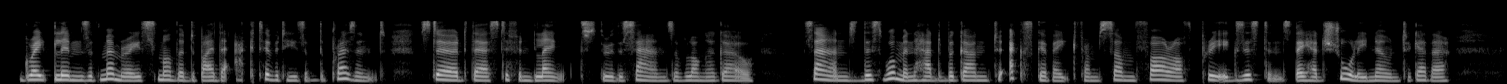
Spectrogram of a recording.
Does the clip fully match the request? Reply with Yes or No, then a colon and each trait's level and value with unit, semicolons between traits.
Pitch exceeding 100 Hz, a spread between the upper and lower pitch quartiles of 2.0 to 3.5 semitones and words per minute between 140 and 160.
Yes: medium, 185 Hz; narrow, 2.6 semitones; average, 155 wpm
